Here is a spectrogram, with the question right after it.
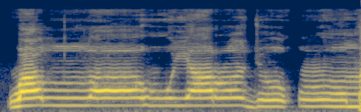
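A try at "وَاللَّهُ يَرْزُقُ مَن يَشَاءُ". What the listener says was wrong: Zu dong, bukan ju, bukan ju. Zu.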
